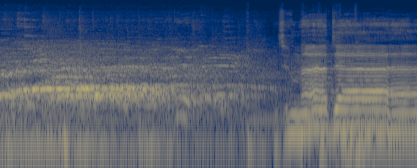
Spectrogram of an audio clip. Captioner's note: guests cheer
